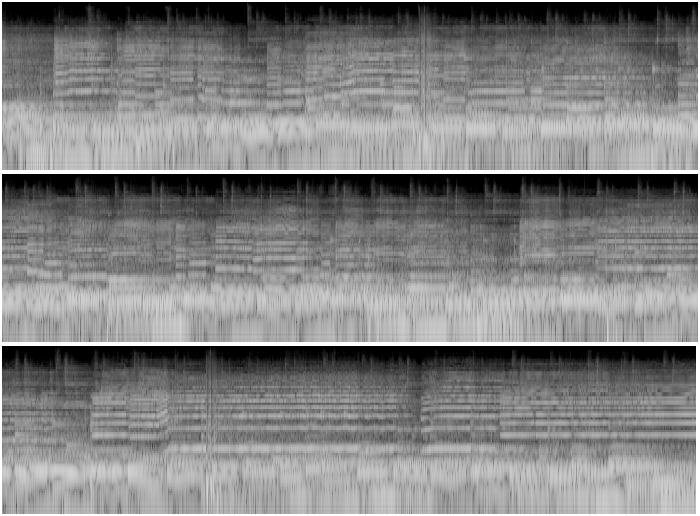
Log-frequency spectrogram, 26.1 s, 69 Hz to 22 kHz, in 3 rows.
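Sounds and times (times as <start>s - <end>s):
jazz band playing: 0.0s - 26.0s
saxophone melody: 0.0s - 26.0s.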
